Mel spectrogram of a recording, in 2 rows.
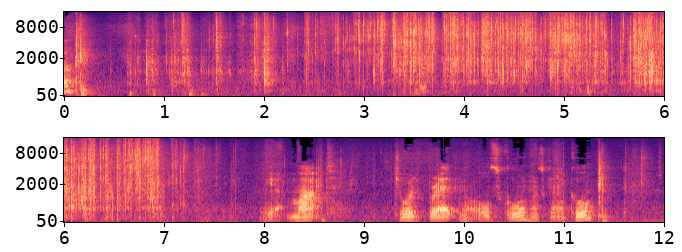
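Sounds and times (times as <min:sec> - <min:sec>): foil wrapper tearing and crinkling: 0:00.9 - 0:07.6.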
